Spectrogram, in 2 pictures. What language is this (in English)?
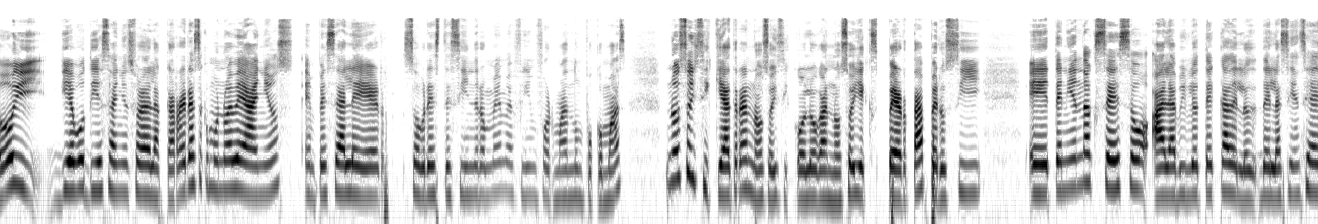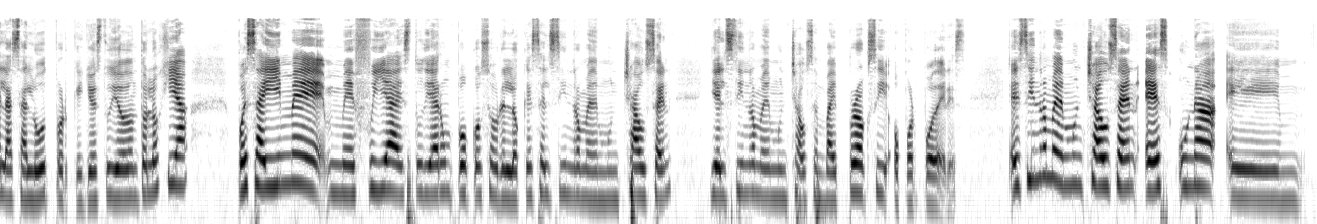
Spanish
